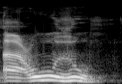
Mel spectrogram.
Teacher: اب اس میں جو اعوذ ہے، اعوذ، اس کلمے کو دیکھیں کہ پہلے سب سے پہلے حمزہ ہے، اس کو حمزے کو زبر بھی اس کا واضح پڑھنا ہے اور اس کو پتلا بھی پڑھنا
